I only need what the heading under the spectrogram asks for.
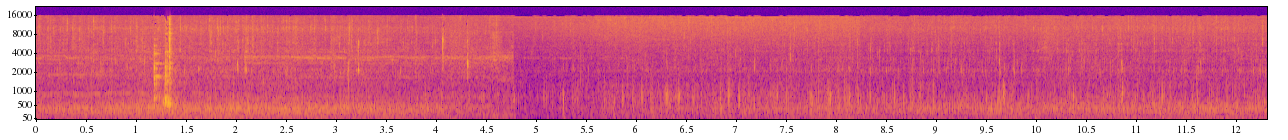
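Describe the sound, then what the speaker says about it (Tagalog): A pot of water with lemongrass, onion and garlic boils steadily, a close, continuous bubbling with small pops and a brief dip partway through, with no voices. "Magpakulo muna ako ng tubig na may tanglad, sibuyas at saka bawang para mas malasa at mabango ang ating sabaw."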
